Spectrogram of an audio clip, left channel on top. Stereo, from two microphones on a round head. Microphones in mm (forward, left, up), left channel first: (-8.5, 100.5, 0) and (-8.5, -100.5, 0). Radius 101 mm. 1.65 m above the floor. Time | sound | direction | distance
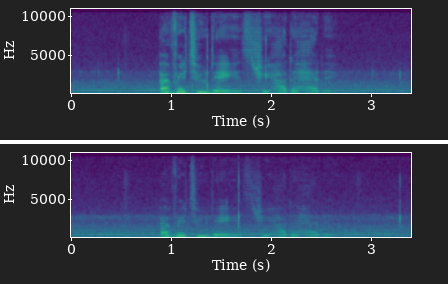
0.9 | a woman speaking | 55° left (ahead or behind) | ?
